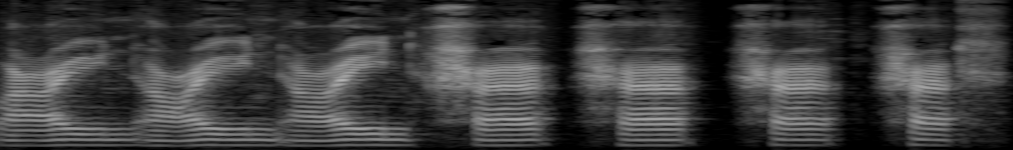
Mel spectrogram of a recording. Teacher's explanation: গলার মাঝে যে অংশটা সেই জায়গাটা থেকে আমরা যেটা বের করব যেই হরফ দুইটা সেটা হইল আইন এবং হা।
